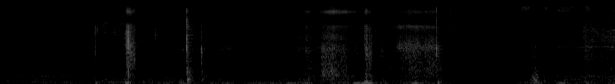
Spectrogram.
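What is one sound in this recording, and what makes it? Close handling noises rustle and thump against a microphone.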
